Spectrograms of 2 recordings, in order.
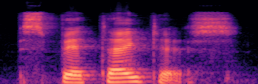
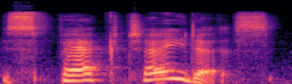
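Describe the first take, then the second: First: The c sound is left out. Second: The c sound is clearly pronounced. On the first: The speaker calls it wrong. "You don't read spectators" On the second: The speaker calls it right. "You read the C"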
